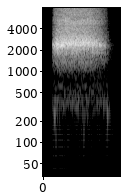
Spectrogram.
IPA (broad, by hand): ʃ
